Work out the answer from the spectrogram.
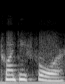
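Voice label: "twenty-four", female; MacCribbage; InterStellar MacCribbage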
